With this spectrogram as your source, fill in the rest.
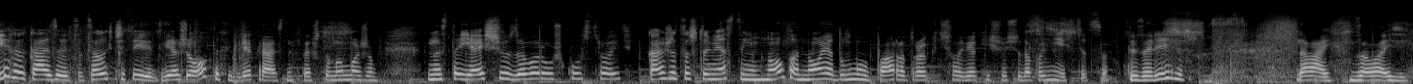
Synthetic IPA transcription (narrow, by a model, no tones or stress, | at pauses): ixɐkazɨvəjɪt̪sət̪sɛlˠɨxt͡ɕɪt̪ɨɾʲɪd̪vʲe̞ʐo̞lˠt̪ɨxɨd̪vʲekɾasnɨxt̪aʂt̪omɨmo̞ʐɨm | nəst̪ɐjæɕːʊjʊzəvɐɾuʂkʊːst̪ɾo̞jɪtʲkaʐɨt̪səʂt̪omʲest̪ənʲɪmno̞ɡəno̞jad̪uməjʊpaɾət̪ɾo̞jkə̥t͡ɕɪlˠɐvʲe̞kjɪɕːosʲʊd̪apɐmʲesʲtʲɪt̪sət̪ɨzɐlʲezʲɪʂ | d̪ɐvajzɐlˠazʲɪj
